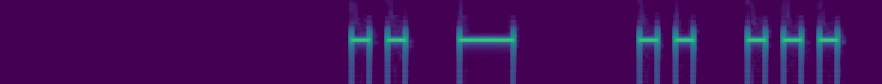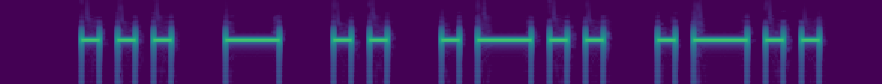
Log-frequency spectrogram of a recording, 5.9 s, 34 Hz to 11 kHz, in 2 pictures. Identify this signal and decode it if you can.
Morse code, heard as a keyed tone, about 20 wpm, 700 Hz. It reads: IT IS STILL
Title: Sentences from Top 1300 Words 20wpm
